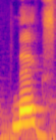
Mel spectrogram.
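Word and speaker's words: knock: নো নো মানে জানা আই নো the answer আমি উত্তরটা জানি নেক্সট হল কে এন আই FE knife মানে ছুরি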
